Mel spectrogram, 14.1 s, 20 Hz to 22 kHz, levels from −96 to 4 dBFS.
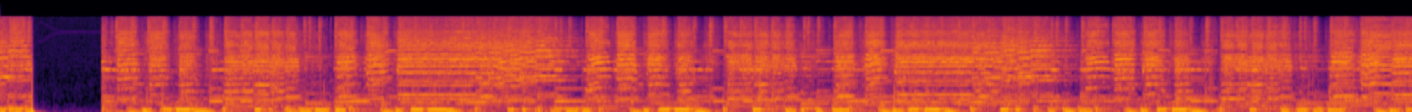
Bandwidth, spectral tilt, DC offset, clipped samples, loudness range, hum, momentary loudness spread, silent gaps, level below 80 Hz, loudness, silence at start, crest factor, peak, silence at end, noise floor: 12 kHz; -2.5 dB/octave; under 0.1%; under 0.1%; 2 LU; none; 5 LU; none; -30 dBFS; -17 LUFS; 0 s; 16 dB; -2 dBFS; 0 s; -64 dBFS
